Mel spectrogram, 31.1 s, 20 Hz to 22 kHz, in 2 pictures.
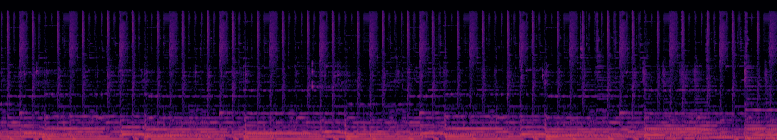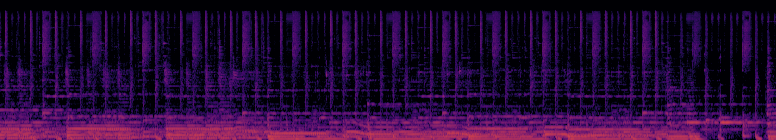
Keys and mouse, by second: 1.6 r, 3.5 shift+d, 4.7 x, 5.5 drag, 5.9 shift+d, 6.8 r, 7.4 g, 8.1-9.3 middle drag, 8.4 g, 9.7 KP_3, 10.3 r, 10.9 g, 12.6 KP_1, 14.6-15.2 middle drag, 15.7 r, 16.5 s, 17.3 g, 18.1 g, 19.8 g, 21.1 g, 22.7 g, 23.6 g, 25.2 click, 26.4 shift+middle drag, 27.0 click, 27.8-28.3 middle drag, 28.7 Tab, 29.2-30.0 middle drag, 30.2 middle click.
